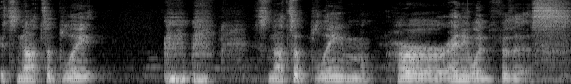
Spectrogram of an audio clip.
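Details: Adult poet reading their own poem, with a lifelong speech impediment that is a complication of cerebral palsy. Hesitant, stop-start stuttering and stammering persists despite speech therapy through elementary, middle and high school. Speech impairment in cerebral palsy.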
